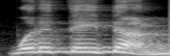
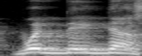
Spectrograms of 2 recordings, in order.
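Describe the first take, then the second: First: The word 'had' is pronounced in full. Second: The word 'had' is reduced away almost entirely.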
